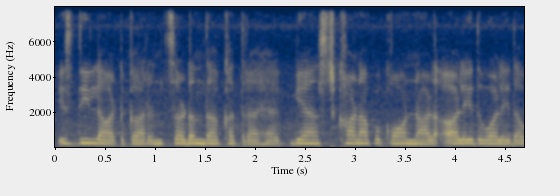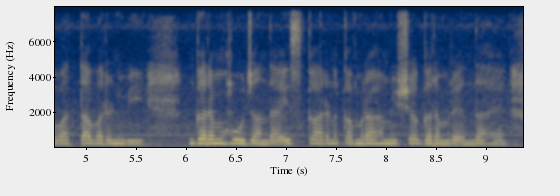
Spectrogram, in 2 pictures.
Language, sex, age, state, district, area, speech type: Punjabi, female, 18-30, Punjab, Bathinda, rural, spontaneous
